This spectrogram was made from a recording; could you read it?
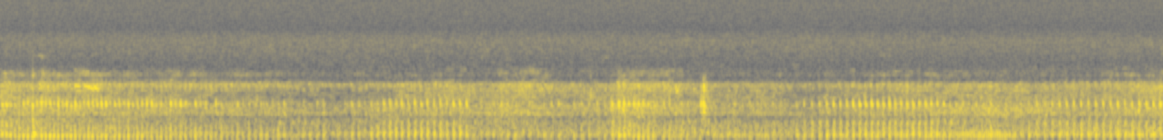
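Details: Suzuki Gixxer motorcycle running with a fast, dry chattering rattle over the engine note; noisy drive chain, owner seeking advice, cause not pinned down.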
